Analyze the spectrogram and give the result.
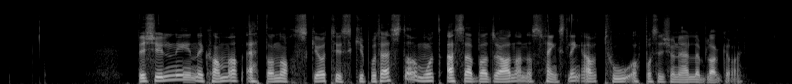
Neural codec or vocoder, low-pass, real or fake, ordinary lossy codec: none; 10.8 kHz; real; none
